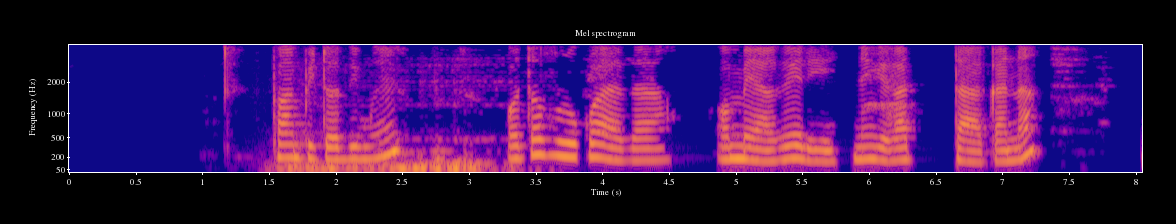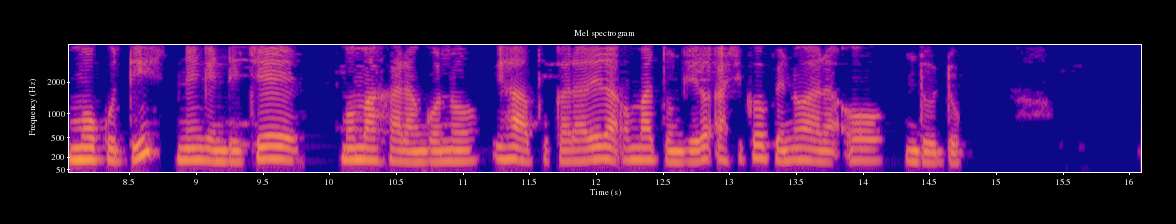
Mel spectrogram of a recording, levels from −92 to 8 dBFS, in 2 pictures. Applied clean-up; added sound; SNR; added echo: classical method spectral subtraction.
